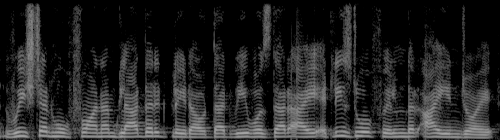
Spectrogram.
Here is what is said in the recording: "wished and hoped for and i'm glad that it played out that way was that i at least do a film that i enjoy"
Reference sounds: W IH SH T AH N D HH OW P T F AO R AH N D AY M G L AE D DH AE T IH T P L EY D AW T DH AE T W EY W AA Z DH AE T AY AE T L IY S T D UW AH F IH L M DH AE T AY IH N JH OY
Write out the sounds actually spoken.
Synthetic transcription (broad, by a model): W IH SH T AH N HH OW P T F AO L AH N AY M G L AE D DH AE T IH T P L EY D AW T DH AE T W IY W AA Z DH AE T AY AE T L IY S T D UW AH F IH L M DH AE T AY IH N JH OY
